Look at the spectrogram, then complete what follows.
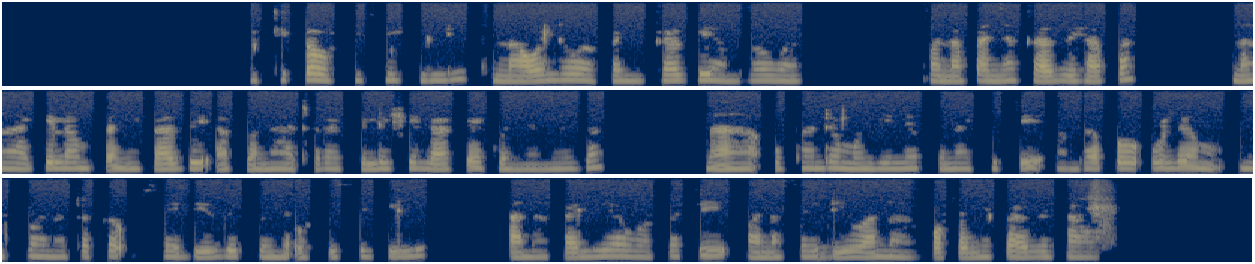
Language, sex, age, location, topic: Swahili, female, 36-49, Nakuru, government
